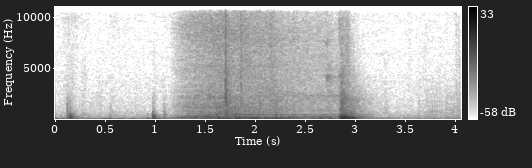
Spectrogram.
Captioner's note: door slides closed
